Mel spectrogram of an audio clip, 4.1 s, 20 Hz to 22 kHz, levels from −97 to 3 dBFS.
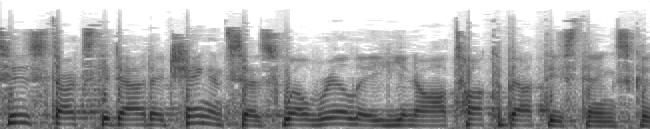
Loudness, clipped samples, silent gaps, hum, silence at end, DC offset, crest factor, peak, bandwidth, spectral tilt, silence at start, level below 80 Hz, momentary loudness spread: -18 LUFS; under 0.1%; none; none; 0 s; under 0.1%; 14 dB; -4 dBFS; 13 kHz; -5 dB/octave; 0 s; -44 dBFS; 3 LU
